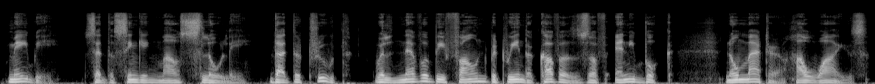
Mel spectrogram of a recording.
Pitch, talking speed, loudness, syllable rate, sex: 100 Hz, 170 wpm, -19 LUFS, 4.4 syllables/s, male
